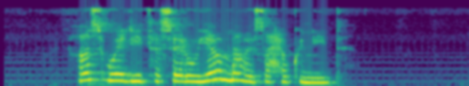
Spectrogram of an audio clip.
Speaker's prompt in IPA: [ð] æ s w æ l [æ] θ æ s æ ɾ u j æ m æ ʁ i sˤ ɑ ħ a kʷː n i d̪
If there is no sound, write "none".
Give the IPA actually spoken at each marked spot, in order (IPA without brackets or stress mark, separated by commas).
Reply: ʁ, i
